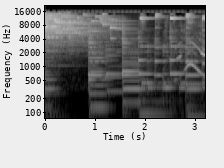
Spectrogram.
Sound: sparkling sound

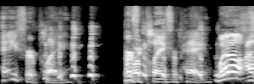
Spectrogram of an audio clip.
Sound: hooting

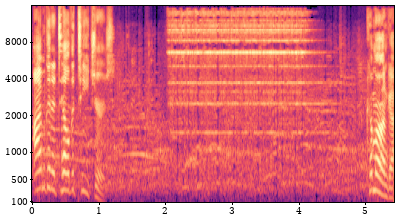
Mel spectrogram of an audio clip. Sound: bell rings

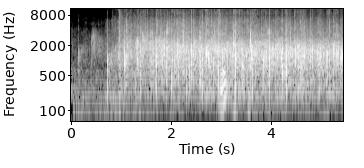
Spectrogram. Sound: audience applauding

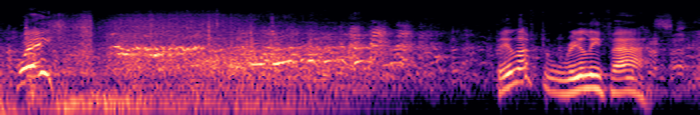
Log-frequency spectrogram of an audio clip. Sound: car screeching away

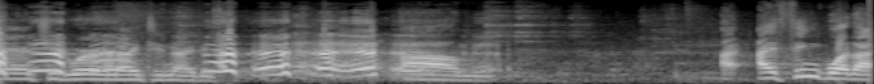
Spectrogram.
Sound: laughter

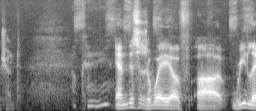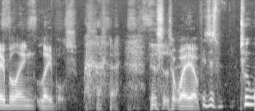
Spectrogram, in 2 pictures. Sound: Adamus chuckles

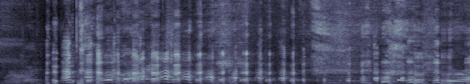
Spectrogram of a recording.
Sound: board laughs

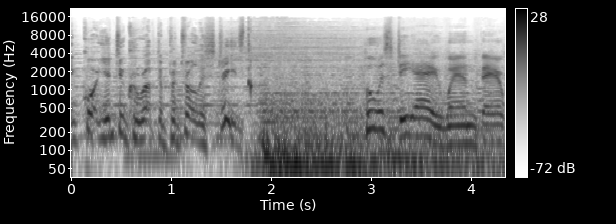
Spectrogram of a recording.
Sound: clicks tongue

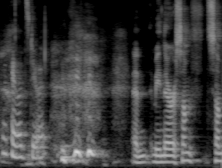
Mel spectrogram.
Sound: group laughs lightly

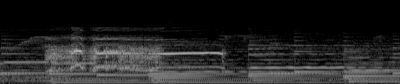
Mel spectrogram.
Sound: rooster crowing

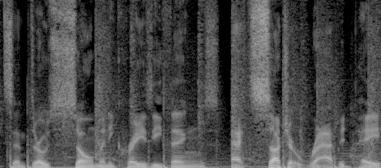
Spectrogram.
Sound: none

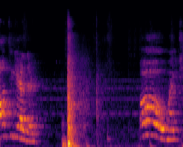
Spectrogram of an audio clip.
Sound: bangs table

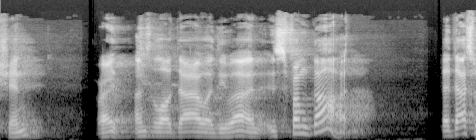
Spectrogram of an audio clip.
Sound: speaks in foreign language

